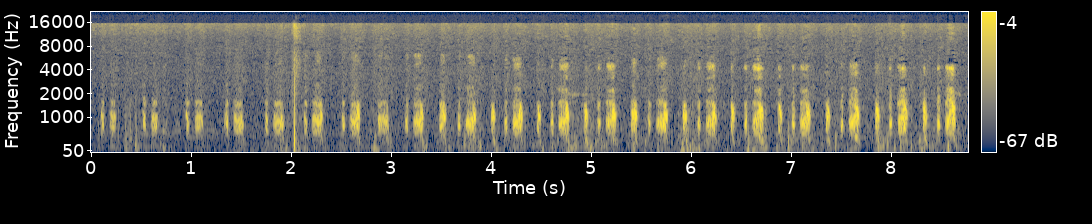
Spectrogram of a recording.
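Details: Excited male chukar partridge in Darvoz, Tajikistan, 2020, giving a long rapid run of harsh clucking chuk notes, about two per second, steady and unbroken over a faint background hiss.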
